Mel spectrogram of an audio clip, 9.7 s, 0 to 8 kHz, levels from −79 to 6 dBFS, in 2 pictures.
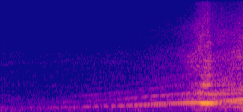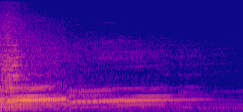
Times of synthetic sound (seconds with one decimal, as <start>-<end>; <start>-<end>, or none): none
